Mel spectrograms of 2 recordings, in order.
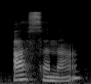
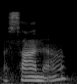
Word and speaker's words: asana: The one that's most well recognized is asana or asana, depending on how you pronounce it.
